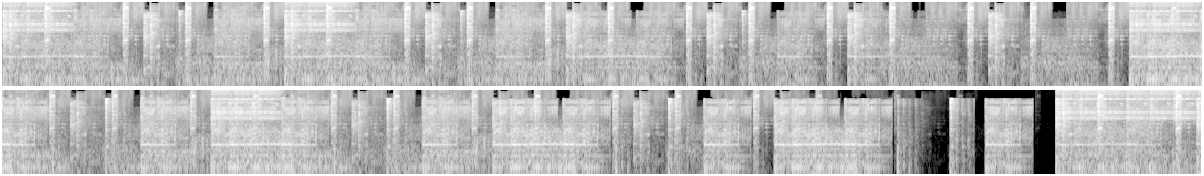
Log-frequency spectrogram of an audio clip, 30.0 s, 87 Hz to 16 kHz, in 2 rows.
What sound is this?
Music > Multiple instruments
Short Track #3790 (Industraumatic)
Cyberpunk, Underground, Noise, Sci-fi, Ambient, Industrial, Soundtrack, Games, Horror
